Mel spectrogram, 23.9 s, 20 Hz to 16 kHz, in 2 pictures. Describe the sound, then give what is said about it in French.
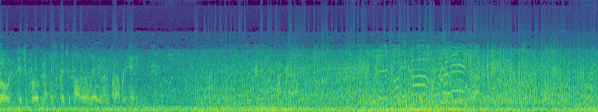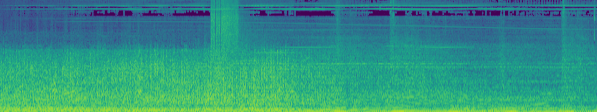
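The first-stage rocket engines roar at the Apollo 11 liftoff, delivering 35,000 tonnes of thrust. A dense, loud, continuous rumble with a heavy low end holds throughout, and a voice talks over it. “Et à 100 km à la ronde, la Terre tremble sous les 35 000 tonnes de poussée des moteurs du premier étage”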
